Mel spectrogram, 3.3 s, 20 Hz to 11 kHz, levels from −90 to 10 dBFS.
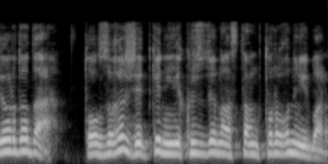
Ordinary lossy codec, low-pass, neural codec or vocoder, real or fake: none; 7.2 kHz; codec, 16 kHz, 8 kbps, FreqCodec, smaller model; fake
